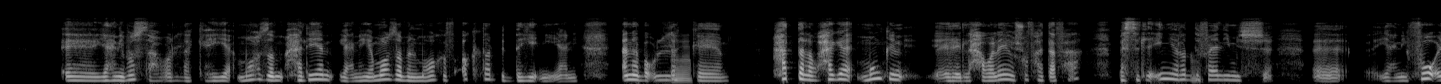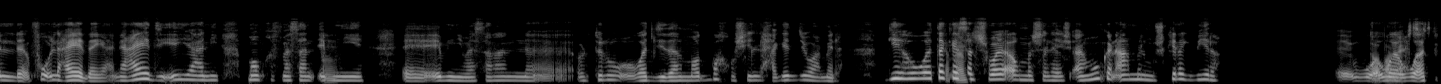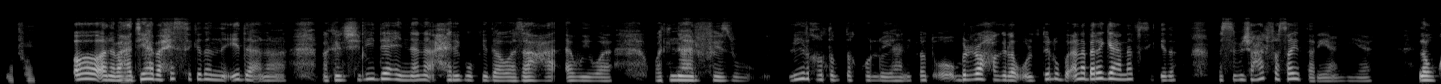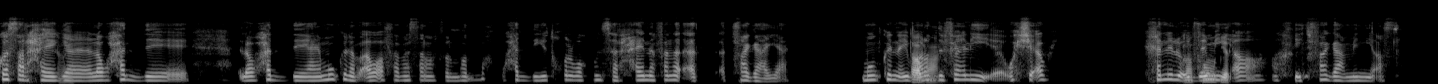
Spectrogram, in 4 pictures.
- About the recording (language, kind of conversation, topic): Arabic, advice, إزاي بتتعامل مع نوبات الغضب السريعة وردود الفعل المبالغ فيها عندك؟
- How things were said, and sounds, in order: tapping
